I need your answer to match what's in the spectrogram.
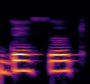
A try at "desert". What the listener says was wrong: now you have to pronounce desert a little better. Desert. Accent on the first de. Desert. Desert, yes.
